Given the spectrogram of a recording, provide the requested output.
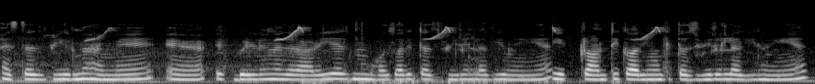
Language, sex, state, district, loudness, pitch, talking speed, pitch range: Hindi, female, Bihar, Madhepura, -16 LUFS, 230 Hz, 160 wpm, 225-240 Hz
